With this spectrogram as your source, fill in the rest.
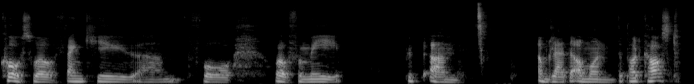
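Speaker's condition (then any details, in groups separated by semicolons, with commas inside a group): Stammer; long hidden even from wife and kids, became quite unwell with it last year; speaking on podcast with stammer, says speaking here has taken a lot; has always fought to be able to speak; blocks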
